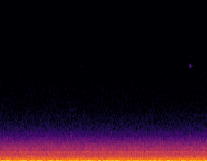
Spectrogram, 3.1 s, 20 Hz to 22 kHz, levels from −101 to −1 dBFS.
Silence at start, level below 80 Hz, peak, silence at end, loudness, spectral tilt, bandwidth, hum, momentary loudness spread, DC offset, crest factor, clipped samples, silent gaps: 0 s; -32 dBFS; -10 dBFS; 0 s; -23 LUFS; -13.5 dB/octave; 2.8 kHz; none; 2 LU; under 0.1%; 12 dB; under 0.1%; none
